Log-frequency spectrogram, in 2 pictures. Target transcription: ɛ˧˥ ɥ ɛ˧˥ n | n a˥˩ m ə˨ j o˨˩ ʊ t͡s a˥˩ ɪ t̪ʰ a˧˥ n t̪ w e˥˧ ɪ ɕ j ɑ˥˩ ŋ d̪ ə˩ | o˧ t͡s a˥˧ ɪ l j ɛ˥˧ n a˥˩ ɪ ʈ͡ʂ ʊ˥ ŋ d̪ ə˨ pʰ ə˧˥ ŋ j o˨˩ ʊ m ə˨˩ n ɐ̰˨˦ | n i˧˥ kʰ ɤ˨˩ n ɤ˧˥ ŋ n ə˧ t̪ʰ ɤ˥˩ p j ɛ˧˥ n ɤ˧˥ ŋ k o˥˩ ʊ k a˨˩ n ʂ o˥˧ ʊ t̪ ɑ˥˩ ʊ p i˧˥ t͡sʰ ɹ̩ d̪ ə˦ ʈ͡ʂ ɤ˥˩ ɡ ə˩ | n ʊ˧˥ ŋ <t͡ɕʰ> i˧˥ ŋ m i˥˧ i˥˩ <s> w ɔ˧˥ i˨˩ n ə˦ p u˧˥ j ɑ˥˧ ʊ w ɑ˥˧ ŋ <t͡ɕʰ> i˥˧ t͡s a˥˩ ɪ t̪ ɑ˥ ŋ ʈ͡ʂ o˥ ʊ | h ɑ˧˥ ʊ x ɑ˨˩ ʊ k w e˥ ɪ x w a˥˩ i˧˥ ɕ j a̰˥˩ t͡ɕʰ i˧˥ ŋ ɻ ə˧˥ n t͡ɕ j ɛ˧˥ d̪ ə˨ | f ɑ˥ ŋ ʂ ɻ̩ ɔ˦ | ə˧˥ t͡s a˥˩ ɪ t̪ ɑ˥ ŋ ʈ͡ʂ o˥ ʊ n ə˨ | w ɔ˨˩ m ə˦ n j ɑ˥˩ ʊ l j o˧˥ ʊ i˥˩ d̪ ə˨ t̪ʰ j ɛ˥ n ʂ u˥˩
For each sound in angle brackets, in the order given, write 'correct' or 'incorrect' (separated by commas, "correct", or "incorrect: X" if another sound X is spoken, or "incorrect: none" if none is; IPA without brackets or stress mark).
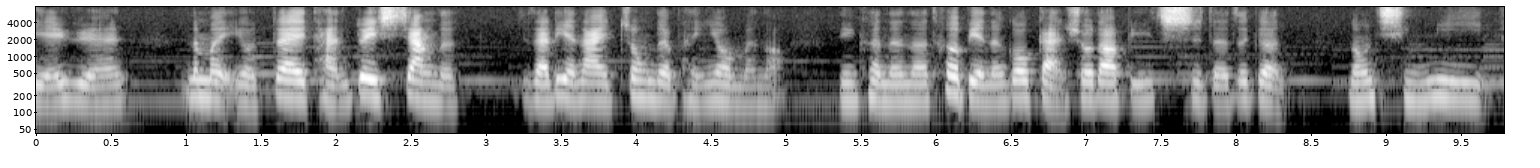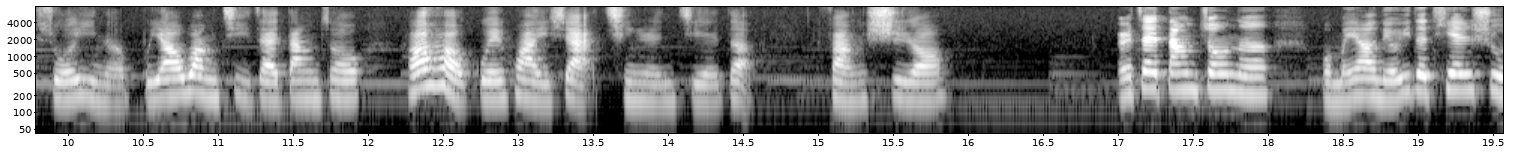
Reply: correct, correct, incorrect: t͡ɕ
